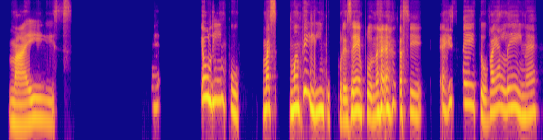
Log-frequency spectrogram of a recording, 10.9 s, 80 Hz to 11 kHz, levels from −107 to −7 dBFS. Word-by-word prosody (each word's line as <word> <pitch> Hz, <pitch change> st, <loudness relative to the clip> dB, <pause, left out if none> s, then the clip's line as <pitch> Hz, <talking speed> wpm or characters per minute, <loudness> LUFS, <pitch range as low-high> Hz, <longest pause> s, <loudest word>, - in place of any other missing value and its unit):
Mas 160 Hz, +2 st, -3 dB, 1.7 s
é, 255 Hz, +1 st, -11 dB, 0.8 s
eu 355 Hz, +1 st, +5 dB
limpo. 310 Hz, -, +2 dB, 0.5 s
Mas 250 Hz, +2 st, +2 dB, 0.3 s
manter 255 Hz, -, +5 dB
limpo, 220 Hz, -2 st, +3 dB, 0.2 s
por 185 Hz, -, -4 dB
exemplo, 215 Hz, +3 st, +2 dB
né, 225 Hz, +4 st, +3 dB, 0.2 s
assim, 215 Hz, -1 st, -3 dB, 0.4 s
é 245 Hz, -, -5 dB
respeito. 280 Hz, -, -4 dB
Vai 215 Hz, +6 st, -2 dB
além, 240 Hz, -3 st, -2 dB
né. 200 Hz, +3 st, -4 dB
220 Hz, 90 wpm, -19 LUFS, 190-250 Hz, 1.7 s, eu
